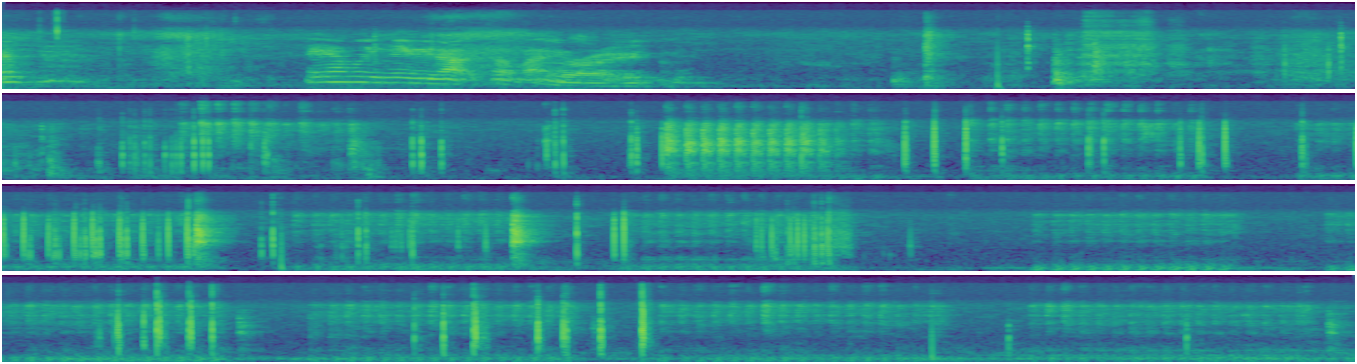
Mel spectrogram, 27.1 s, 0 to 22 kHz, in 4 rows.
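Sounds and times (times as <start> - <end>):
sharp clicks: 6.6 - 17.8, 20.4 - 27.0
rapid mechanical tapping: 7.3 - 27.0.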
